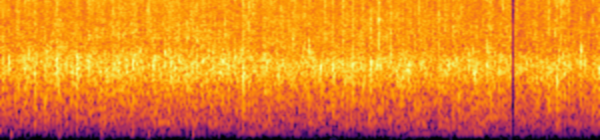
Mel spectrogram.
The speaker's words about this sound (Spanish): Si ese aplauso es para el Señor, dáselo mejor.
